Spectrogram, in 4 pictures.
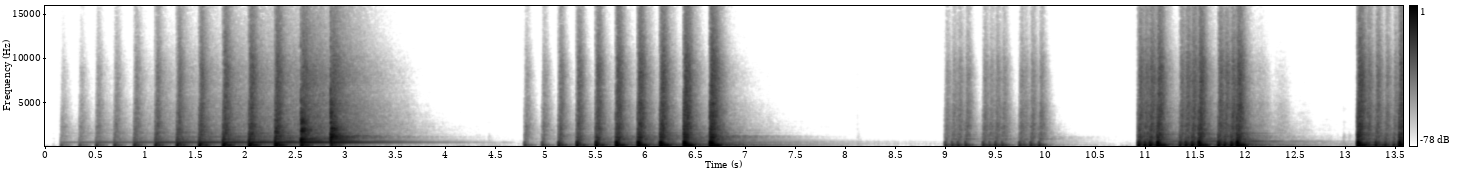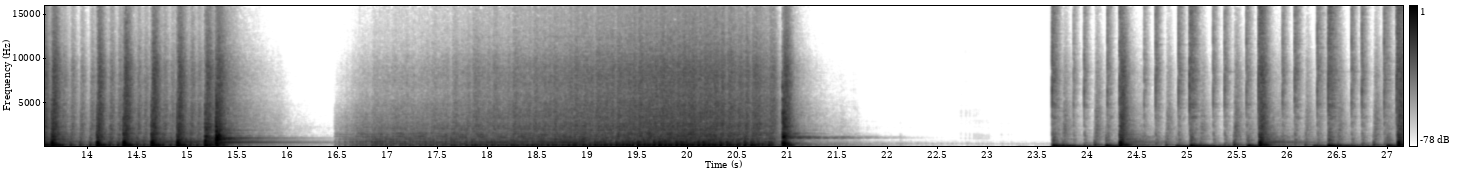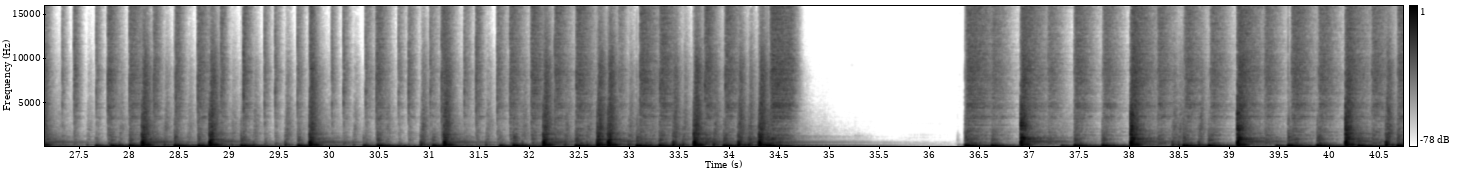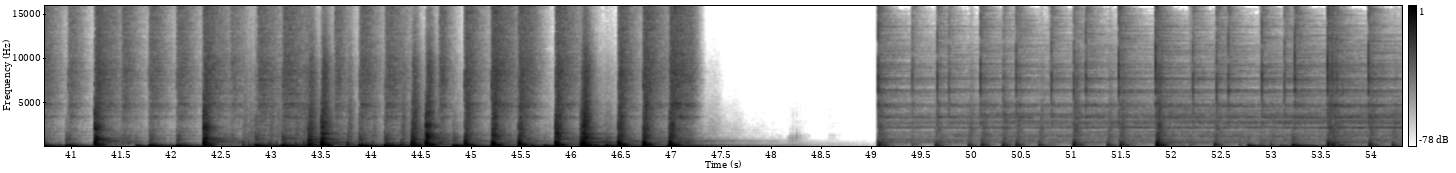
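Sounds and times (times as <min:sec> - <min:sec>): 
Gretsch Drop G snare drum: 0:00.3 - 0:03.4, 0:05.0 - 0:07.1, 0:11.0 - 0:12.2, 0:13.2 - 0:15.7, 0:16.7 - 0:21.3, 0:23.7 - 0:34.9, 0:36.4 - 0:47.4, 0:49.1 - 0:54.3.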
